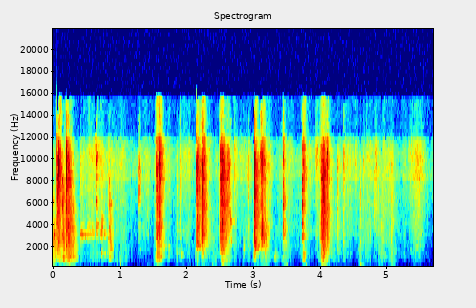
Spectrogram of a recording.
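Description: Paintbrush dabbing and stroking top coat over decoupage paper on a flowerpot, with the paper rustling: a series of short, irregular scratchy strokes.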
